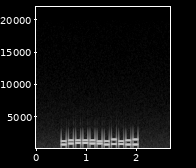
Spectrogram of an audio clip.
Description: DTMF, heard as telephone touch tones, dialled by machine, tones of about 100 ms. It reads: 18008716423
